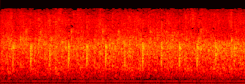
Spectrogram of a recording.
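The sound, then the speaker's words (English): Conference audience clapping for the session secretary at a closing session: a dense, continuous patter of many hands at an even, fairly loud level, with no voices standing out. “So please, let's give a big clap for the Secretary, Dr. Kazuaki Yakishima,”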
